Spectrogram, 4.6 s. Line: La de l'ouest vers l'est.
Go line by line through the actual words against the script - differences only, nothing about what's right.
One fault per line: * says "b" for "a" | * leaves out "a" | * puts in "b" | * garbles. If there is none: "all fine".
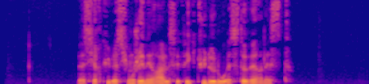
* puts in "circulation générale s'effectue"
